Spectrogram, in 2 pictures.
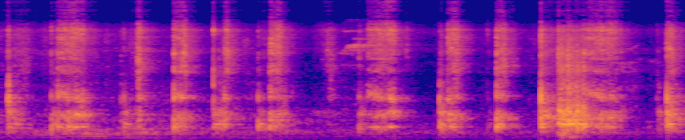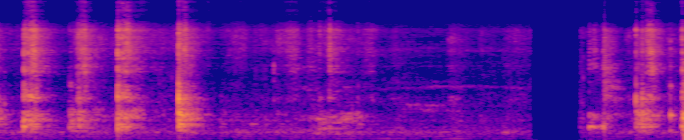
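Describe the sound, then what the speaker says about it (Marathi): A spoon scraping and clinking in a pan as semolina is roasted with dry fruits for sheera: quick rhythmic stirring strokes, close and steady, with a faint sizzle, then a quieter pause and a few final scrapes. "आता यामध्येच रवा घालते एक वाटी रवा घेतलेला आहे तो घालते मंदाचेवर खमंग भाजून घ्यायचं आहे"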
